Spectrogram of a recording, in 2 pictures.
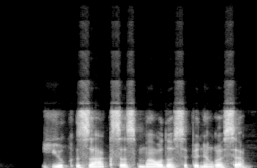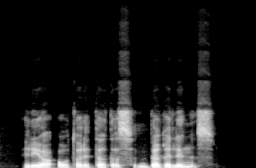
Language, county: Lithuanian, Kaunas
